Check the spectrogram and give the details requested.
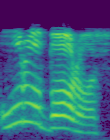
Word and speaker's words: Ouroboros: cannot pronounce this word oh is how i would pronounce it in my you know how a serbian would or uroboros is how i would pronounce that right so that's the the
